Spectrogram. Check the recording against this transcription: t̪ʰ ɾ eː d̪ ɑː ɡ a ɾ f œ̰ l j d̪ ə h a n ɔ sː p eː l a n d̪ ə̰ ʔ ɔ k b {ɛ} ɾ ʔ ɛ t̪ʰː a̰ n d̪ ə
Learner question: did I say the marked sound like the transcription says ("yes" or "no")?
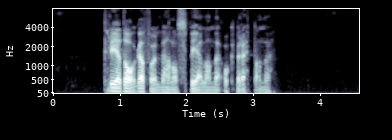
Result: yes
